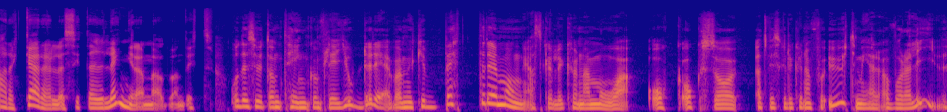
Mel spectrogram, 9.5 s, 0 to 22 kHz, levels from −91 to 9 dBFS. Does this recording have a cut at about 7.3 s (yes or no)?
no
